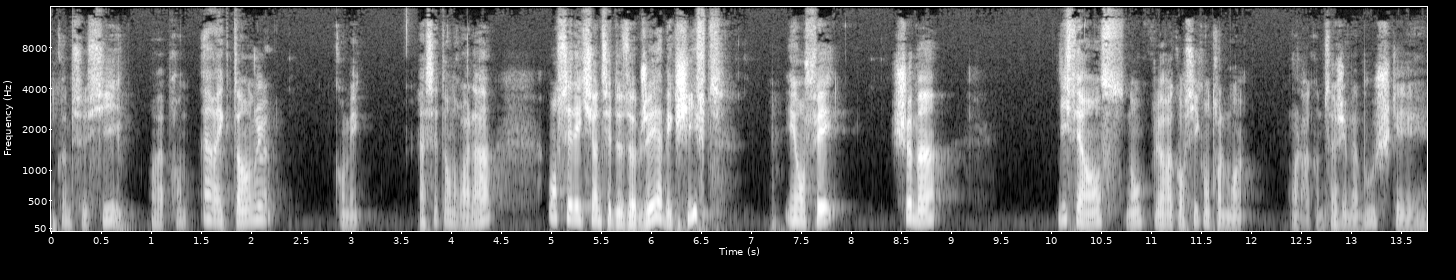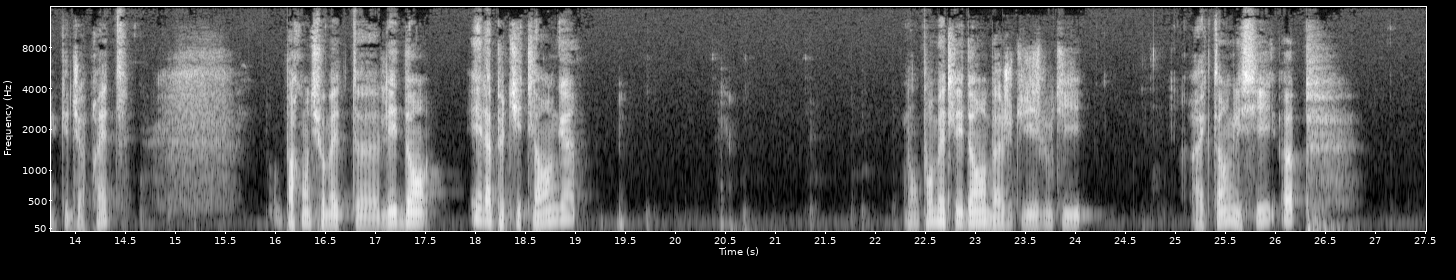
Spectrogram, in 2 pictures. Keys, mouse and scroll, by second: 1.5 click, 2.3-4.2 drag, 5.1 click, 6.9 shift+click, 8.1 click, 11.5 click, 12.3 click, 12.8 click, 13.5-14.5 drag, 14.6 middle click, 15.1 click, 15.8-17.6 drag, 17.9 right click, 18.4 middle click, 18.6 click, 19.6 ctrl+click, 20.6 ctrl+click, 21.8 middle click, 21.8-22.5 scroll up 2, 22.1 middle click, 22.5 click, 24.6 click, 25.6-27.5 drag.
